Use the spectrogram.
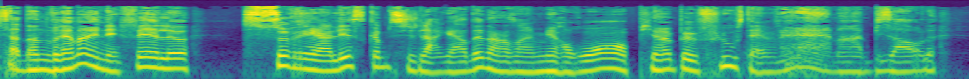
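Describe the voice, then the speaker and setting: A man speaks at a fairly slow pace with a Quebec accent. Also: fairly high pitch for a man, ordinary pitch variation. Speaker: running coach and podcast co-host. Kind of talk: casual chat.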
